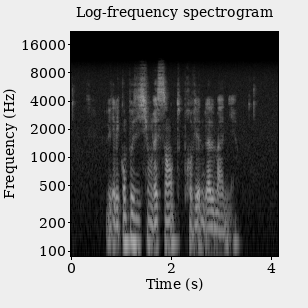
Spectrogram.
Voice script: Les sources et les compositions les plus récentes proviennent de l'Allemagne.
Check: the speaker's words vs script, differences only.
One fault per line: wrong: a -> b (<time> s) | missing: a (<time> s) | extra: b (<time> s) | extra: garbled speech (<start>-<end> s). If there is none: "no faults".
missing: sources (0.8 s)
missing: les plus (1.6 s)
missing: de (2.7 s)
